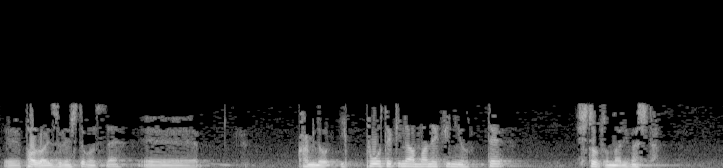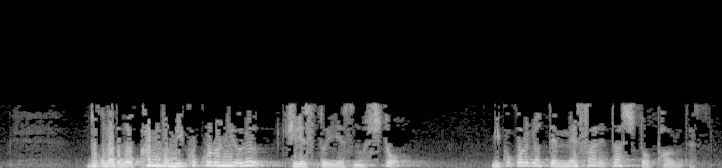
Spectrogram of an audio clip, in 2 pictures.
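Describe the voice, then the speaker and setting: A man's voice: medium pitch, lively intonation, moderate pace, long pauses, slightly rough. A man preaching a sermon in an earnest, emphatic way, with frequent hesitations. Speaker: pastor. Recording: phone-like narrow sound.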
